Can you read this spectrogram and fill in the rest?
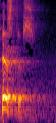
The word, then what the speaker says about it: pistis: Pistis. P-I-S-T-I-S. Really, I understand that according to Greek, if you translate this, it should be pronounced pistis, but unfortunately 30 years is hard to undo.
